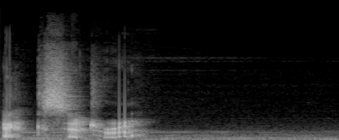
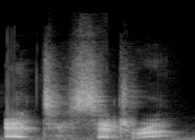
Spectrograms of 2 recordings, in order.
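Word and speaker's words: et cetera: sorry did you say etc etc i believe it's etc the t is before the sea are you making fun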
